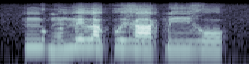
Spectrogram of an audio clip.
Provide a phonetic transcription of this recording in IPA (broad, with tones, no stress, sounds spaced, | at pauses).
ŋ ə˦˨ ɡʷ ĩ˦ m e˦ l a˦ kʷ e˦ ɣ aː˧ k͡p iː˧ ɣ o˧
